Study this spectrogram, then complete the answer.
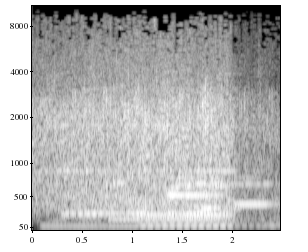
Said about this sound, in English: Why don't you give a clap offering?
